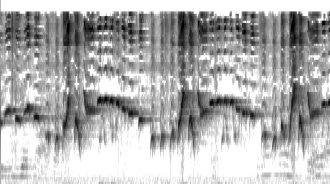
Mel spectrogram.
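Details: Song of a White-rumped shama from Medan Bahorok: rich, varied whistled phrases with sharp upward flicks and drawn-out level notes, each burst of phrases returning about every two seconds, loud and clear throughout.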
